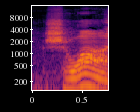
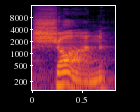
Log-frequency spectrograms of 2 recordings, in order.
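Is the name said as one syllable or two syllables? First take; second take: two syllables; one syllable. First: The name is said with an added w sound. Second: The name is said like the plain name Sean. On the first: The speaker calls it right. "it's Schwan" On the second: The speaker calls it wrong. "it's not Sean"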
